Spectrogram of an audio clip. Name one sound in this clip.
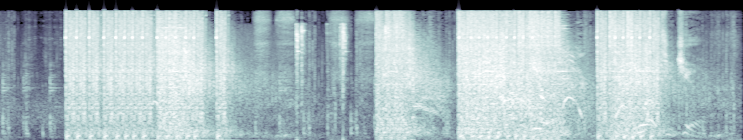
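A rifle fires rapid, loud bursts of shots.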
